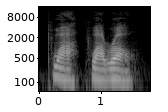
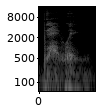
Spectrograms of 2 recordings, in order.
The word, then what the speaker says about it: Poirot: Tisha said that the guy, Agatha Christie's hero, is pronounced Poirot, which I've been doing in my spare time. I think it's easier for me to say French words like whisper, Poirot. Poirot is the hero.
